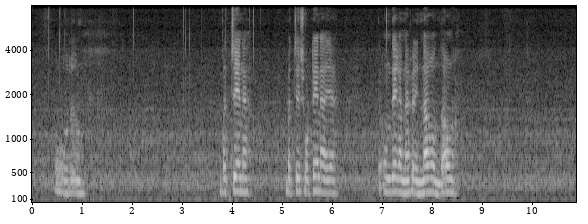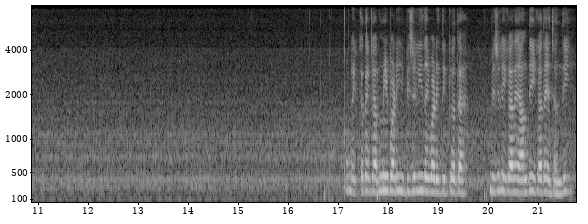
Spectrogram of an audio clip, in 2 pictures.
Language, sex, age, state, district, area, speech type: Dogri, female, 30-45, Jammu and Kashmir, Samba, rural, spontaneous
